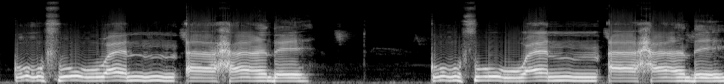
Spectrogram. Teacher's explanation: দাল দুই পেশ দুন, দাল কলকলার হরফ, নিচের দিকে ধাবিত করে দালকে সাকিন করতে হবে।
